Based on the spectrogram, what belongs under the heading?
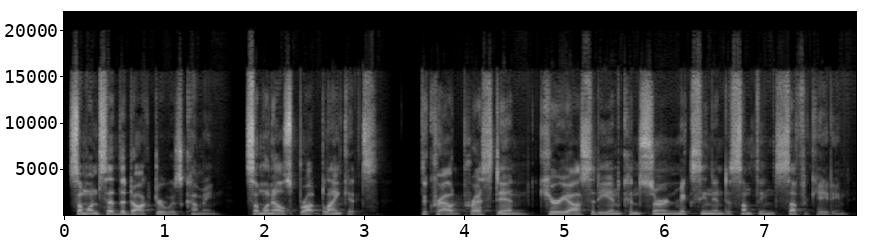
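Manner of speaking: ordinary delivery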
